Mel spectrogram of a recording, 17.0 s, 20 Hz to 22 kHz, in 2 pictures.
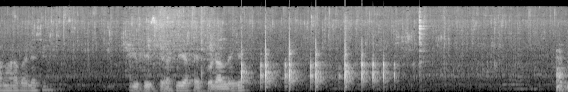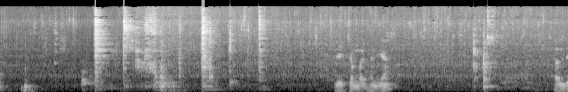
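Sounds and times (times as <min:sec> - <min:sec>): faint sizzling: 0:00.0 - 0:17.0
spatula scraping metal pan: 0:09.2 - 0:12.7
metal spatula clinking on metal: 0:09.4 - 0:12.7, 0:15.6 - 0:16.0.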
